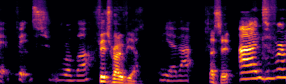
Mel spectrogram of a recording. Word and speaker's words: Fitzrovia: even know how to say it fits robert fitzrovia yeah that's it and for more information visit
